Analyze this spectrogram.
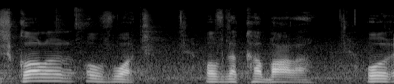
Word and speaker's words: Kabbalah: of what of the Kabbalah or as in Hebrew it is pronounced Kabbalah and he wrote two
